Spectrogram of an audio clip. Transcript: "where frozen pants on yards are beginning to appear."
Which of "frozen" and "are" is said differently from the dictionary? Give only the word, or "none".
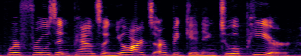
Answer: none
